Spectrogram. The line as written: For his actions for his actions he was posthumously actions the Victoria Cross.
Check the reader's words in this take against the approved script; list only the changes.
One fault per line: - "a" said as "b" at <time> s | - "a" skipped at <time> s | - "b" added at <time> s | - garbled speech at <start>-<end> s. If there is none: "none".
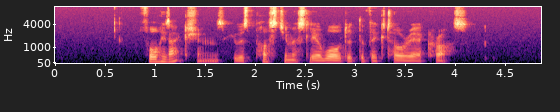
- "for his actions" skipped at 1.7 s
- "actions" said as "awarded" at 2.6 s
